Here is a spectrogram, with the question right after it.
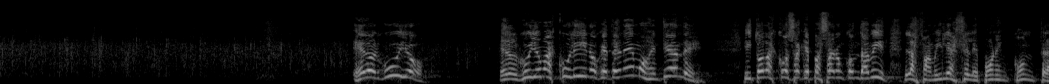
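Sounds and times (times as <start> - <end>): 
audience applauding: 0.0 - 5.5
speech: 3.6 - 4.4, 5.0 - 10.4.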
